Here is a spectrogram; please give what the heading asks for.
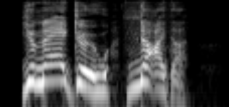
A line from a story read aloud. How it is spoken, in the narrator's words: snapped the Trunchbull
